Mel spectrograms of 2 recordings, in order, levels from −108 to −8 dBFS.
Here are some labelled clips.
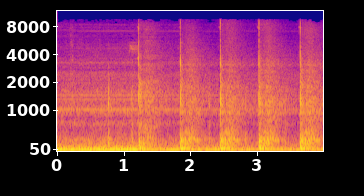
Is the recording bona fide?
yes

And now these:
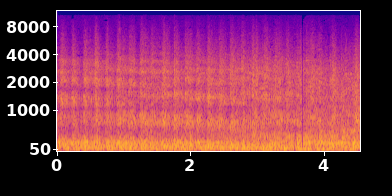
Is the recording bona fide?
no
